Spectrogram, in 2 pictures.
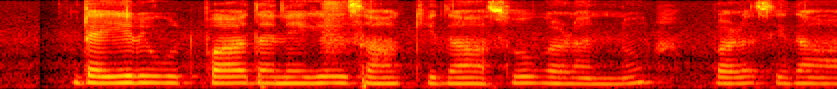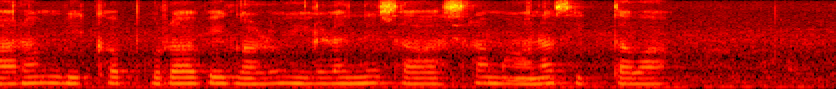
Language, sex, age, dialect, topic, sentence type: Kannada, female, 18-24, Central, agriculture, statement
